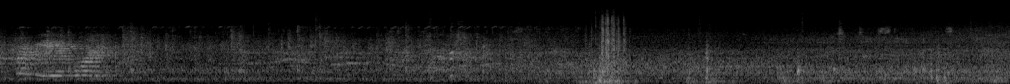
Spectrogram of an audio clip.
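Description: Indistinct voices in a large echoing hall fade out in the first second. A single heavy thump follows about six seconds in, then the low rumble of a car interior with a few small clicks.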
